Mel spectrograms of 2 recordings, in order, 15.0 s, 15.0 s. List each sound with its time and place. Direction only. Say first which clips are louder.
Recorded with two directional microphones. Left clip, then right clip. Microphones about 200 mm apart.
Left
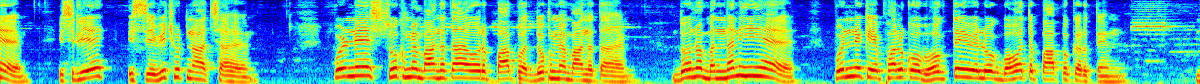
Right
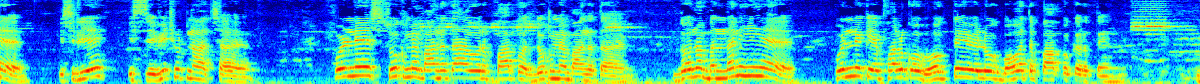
0.0 s a man's voice: left 9 dB; 40° left (ahead or behind)
4.2 s a man's voice: left 7 dB; 40° left (ahead or behind)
